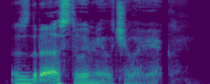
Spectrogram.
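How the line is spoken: Hoarse, dreary voice. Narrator (Russian): сказали голосом хриплым и унылым

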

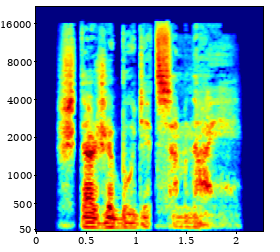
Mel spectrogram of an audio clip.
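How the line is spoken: Growling. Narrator (Russian): зарычал он

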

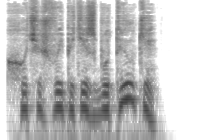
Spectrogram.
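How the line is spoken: Plain. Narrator (Russian): спросила Йенни

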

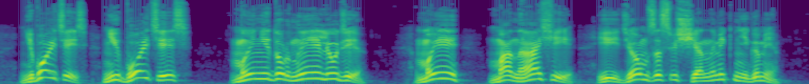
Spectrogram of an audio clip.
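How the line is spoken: Alarmed shout. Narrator (Russian): Сюаньцзан не на шутку встревожился, закричал

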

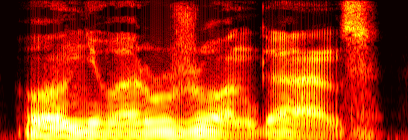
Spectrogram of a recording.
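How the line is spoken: Hoarse rasp. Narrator (Russian): прохрипел один из них

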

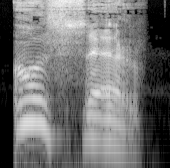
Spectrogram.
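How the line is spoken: Strained, tearful. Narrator (Russian): выдавил мистер Джаб, заливая слезами

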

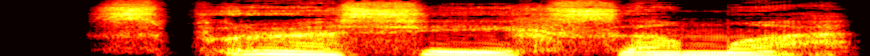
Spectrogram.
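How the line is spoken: Breathed out. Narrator (Russian): выдохнул он

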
